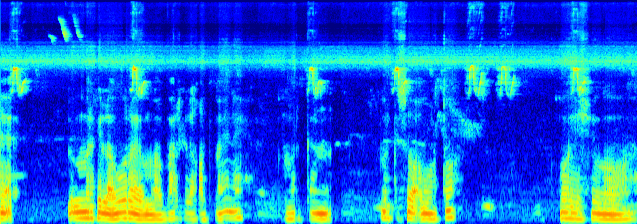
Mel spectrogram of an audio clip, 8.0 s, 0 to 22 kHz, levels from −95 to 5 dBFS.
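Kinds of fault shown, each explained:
No kinds of fault are heard in this speech.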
